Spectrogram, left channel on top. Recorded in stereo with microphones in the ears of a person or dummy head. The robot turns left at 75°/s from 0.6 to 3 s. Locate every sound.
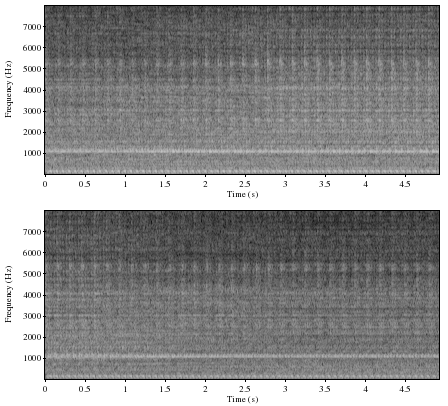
0.0 s an engine running: 105° right, 1.7 m; by 4.9 s 75° left, 1.7 m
